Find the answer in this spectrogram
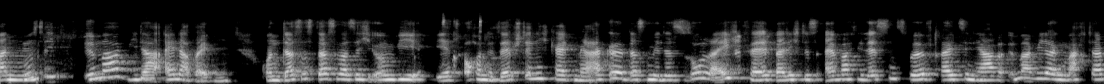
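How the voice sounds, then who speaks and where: A woman's somewhat breathy voice, fairly high in pitch, with lively intonation at a moderate pace. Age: 30s. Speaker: IT consultant. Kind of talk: casual chat. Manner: animated.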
